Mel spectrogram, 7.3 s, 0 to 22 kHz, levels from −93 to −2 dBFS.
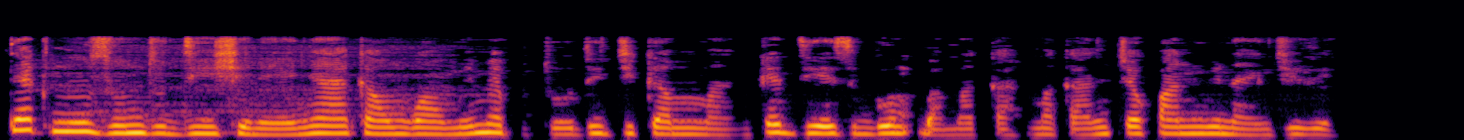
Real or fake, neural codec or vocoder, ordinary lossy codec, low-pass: real; none; none; 7.2 kHz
